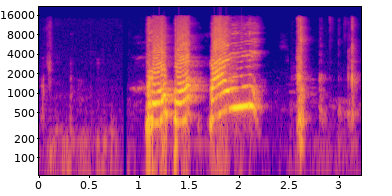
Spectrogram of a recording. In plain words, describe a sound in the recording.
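A young woman speaks briefly with animation, close by.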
